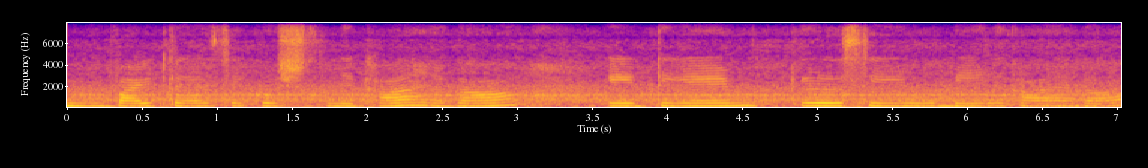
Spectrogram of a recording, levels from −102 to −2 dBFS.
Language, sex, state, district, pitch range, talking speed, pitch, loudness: Hindi, female, Chhattisgarh, Balrampur, 245-255 Hz, 85 wpm, 250 Hz, -17 LUFS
